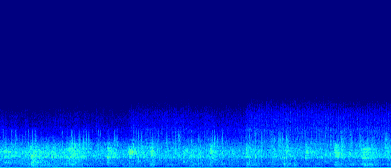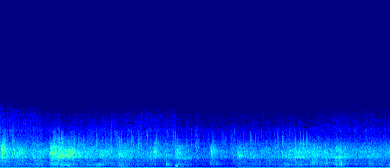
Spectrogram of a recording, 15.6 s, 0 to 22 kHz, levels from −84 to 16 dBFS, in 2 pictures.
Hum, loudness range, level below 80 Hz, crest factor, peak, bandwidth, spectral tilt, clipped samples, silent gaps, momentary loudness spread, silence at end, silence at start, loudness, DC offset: none; 6 LU; -50 dBFS; 28 dB; -14 dBFS; 12 kHz; -1.5 dB/octave; under 0.1%; none; 8 LU; 0 s; 0 s; -40 LUFS; under 0.1%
